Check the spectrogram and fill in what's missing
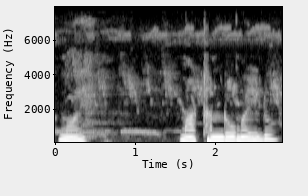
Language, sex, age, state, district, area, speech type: Assamese, female, 30-45, Assam, Dibrugarh, rural, spontaneous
